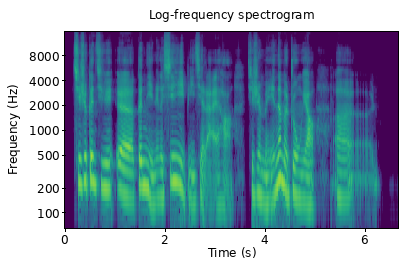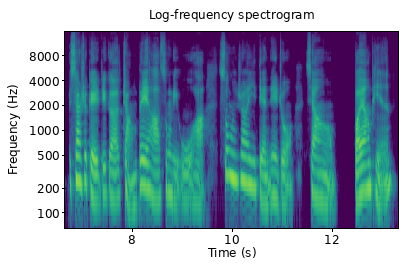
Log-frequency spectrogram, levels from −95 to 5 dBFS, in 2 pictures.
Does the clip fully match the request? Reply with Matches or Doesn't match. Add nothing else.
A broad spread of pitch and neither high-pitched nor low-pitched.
Matches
